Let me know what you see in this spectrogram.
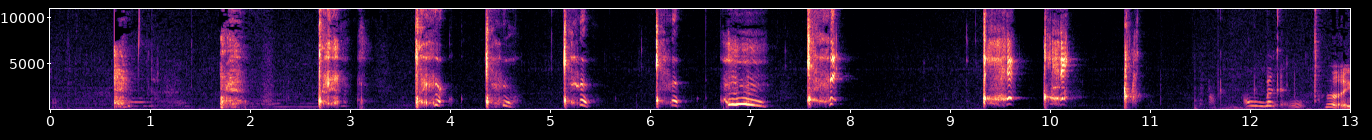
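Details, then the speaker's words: Sick infant boy with bronchiolitis, fever down, lots of snot and coughing: about a dozen short, separate coughs with brief whimpering; cough. "can you hear his nose sound good for age we love you boy"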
